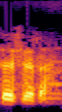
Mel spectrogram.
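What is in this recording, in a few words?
Speech, Greek, 4 calm; DCS; Ka-50; Wingman 1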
